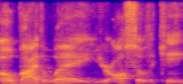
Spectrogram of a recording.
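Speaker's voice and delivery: plain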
